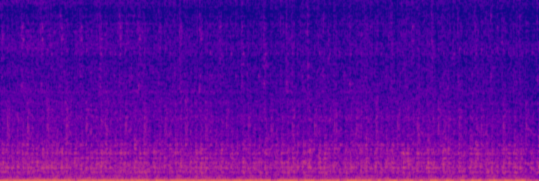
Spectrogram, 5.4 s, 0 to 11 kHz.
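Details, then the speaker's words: Mercedes 190SL Solex carburetor, idle mixture screw turned in: low idle goes rough and uneven, dipping as if about to stall; too lean. "If I screw it in, how the engine stumbles, you can hear it."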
